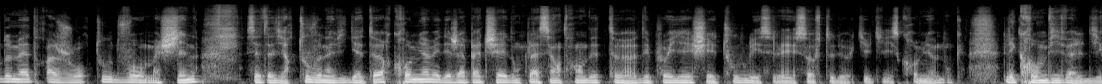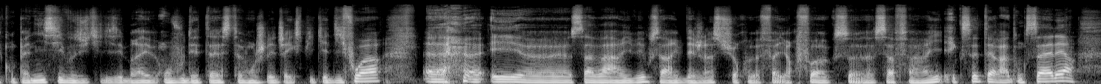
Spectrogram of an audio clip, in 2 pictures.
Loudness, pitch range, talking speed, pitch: -13 LUFS, 85-105 Hz, 190 wpm, 90 Hz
